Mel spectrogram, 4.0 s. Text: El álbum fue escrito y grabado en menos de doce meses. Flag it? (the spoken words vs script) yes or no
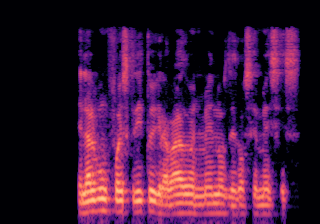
no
